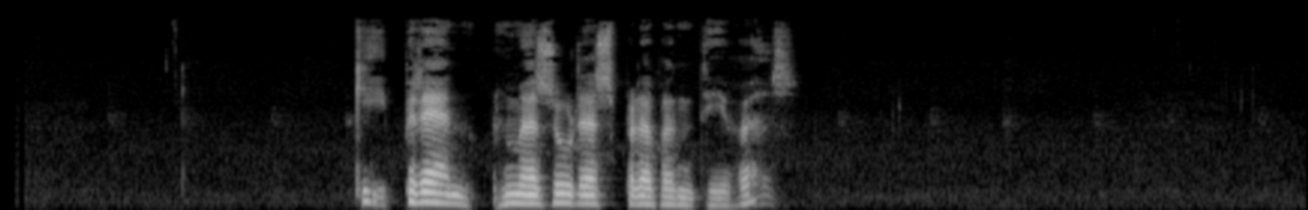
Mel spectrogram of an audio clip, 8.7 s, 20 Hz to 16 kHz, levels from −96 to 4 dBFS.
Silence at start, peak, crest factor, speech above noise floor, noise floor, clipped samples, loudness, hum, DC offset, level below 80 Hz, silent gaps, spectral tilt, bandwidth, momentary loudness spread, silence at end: 2.35 s; -6 dBFS; 24 dB; 47 dB; -73 dBFS; under 0.1%; -26 LUFS; none; under 0.1%; -78 dBFS; none; -5 dB/octave; 11.5 kHz; 13 LU; 3.45 s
